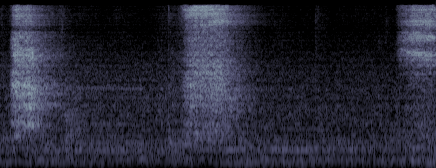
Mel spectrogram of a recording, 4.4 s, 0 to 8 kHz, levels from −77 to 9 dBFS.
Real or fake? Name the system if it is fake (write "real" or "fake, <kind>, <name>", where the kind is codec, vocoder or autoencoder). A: fake, vocoder, WaveNeXt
